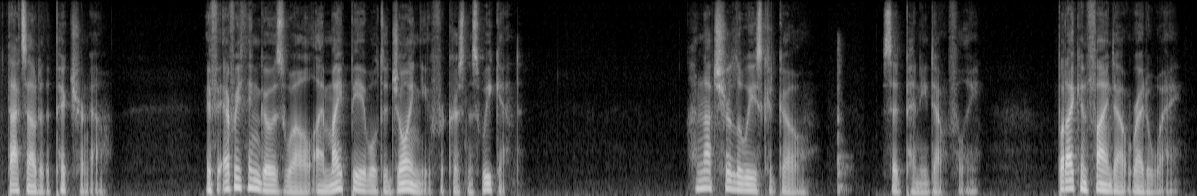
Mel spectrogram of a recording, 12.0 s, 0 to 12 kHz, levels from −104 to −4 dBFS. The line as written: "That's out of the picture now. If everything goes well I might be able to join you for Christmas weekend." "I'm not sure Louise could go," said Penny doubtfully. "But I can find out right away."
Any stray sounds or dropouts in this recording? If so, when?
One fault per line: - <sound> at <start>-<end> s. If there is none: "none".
- tap at 8.4-8.5 s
